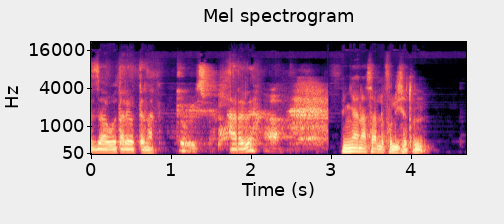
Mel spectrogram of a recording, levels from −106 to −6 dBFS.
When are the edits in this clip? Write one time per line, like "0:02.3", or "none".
0:02.9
